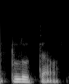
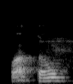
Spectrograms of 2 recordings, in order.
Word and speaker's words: Platão: Professor, qual é a pronúncia do nome do discípulo de Sócrates? É Platão ou é Plutão? Platão. Platão.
